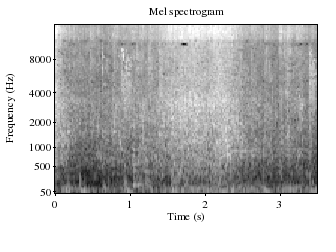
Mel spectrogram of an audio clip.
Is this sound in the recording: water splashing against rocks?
yes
